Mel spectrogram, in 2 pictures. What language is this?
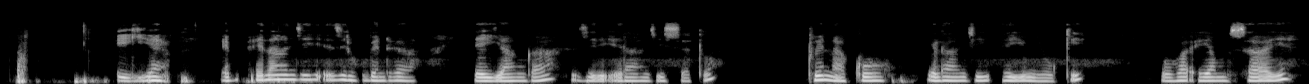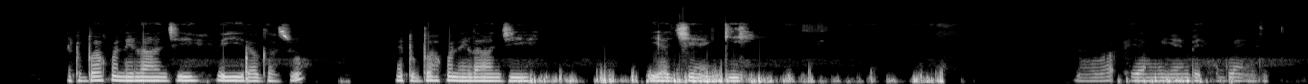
Ruuli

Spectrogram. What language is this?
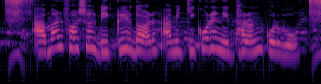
Bangla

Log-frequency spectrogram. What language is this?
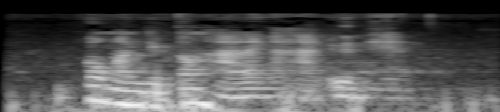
Thai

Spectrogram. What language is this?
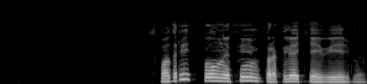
Russian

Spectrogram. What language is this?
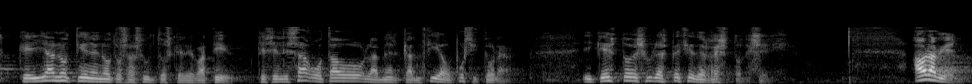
Spanish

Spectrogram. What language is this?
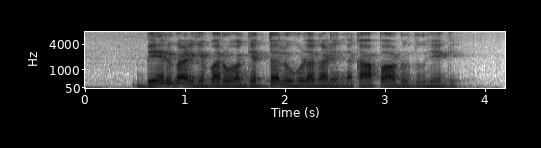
Kannada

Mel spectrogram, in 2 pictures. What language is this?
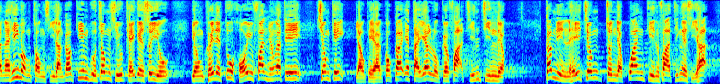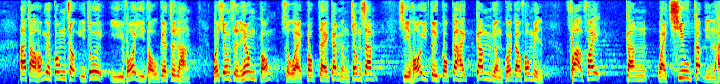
Cantonese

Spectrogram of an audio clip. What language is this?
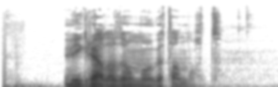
Swedish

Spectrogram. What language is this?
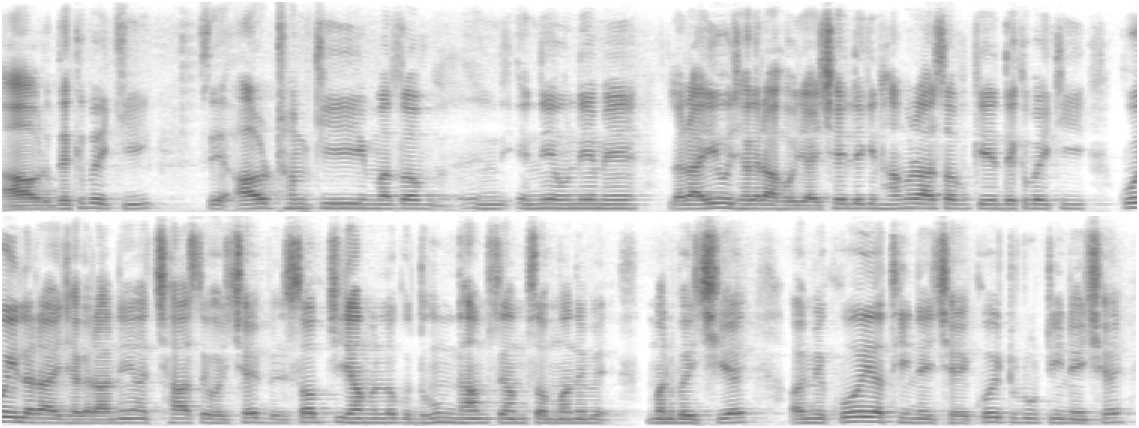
Maithili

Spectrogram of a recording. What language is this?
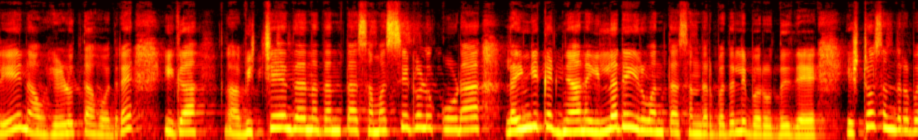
Kannada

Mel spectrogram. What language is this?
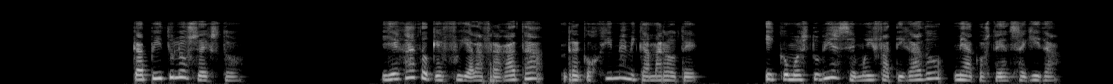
Spanish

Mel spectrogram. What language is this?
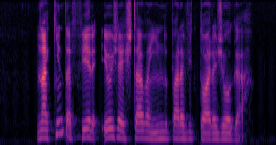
Portuguese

